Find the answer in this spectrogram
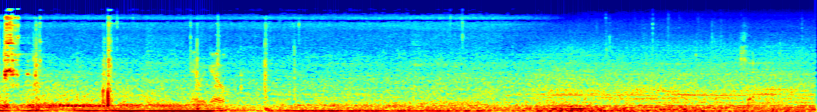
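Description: Metal clicks and clanks of a bench vise being clamped onto a spin-on oil filter, with a low rumble through the first three seconds and softer handling noise after.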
